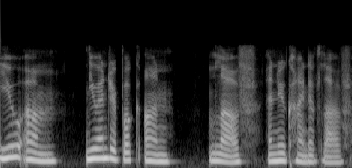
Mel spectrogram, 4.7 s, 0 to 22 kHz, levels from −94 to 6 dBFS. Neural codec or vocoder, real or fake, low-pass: none; real; 7.2 kHz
